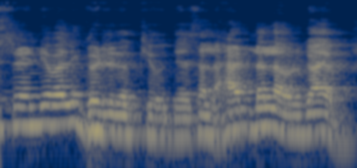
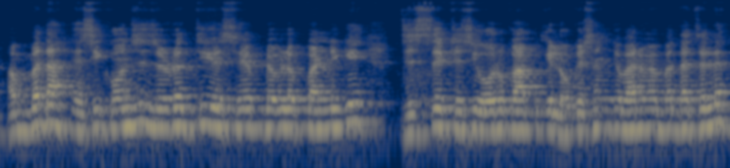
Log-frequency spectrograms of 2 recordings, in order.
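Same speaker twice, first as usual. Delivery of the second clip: ordinary talk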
